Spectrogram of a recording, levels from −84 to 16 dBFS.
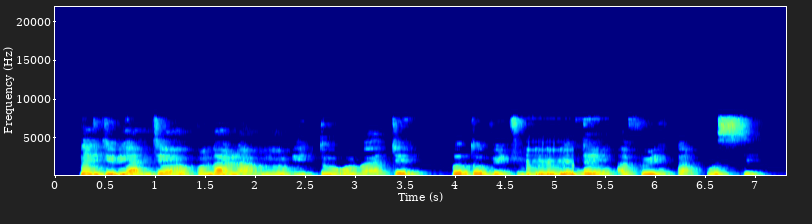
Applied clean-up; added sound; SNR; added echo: neural mask model DeepFilterNet 3.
